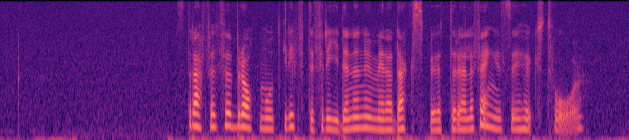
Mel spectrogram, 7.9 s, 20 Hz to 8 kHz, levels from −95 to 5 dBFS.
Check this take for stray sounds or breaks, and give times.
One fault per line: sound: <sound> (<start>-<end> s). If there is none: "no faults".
no faults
